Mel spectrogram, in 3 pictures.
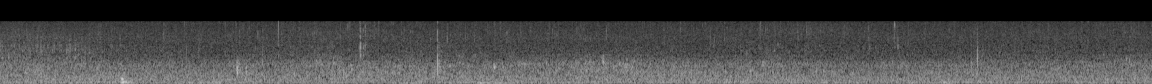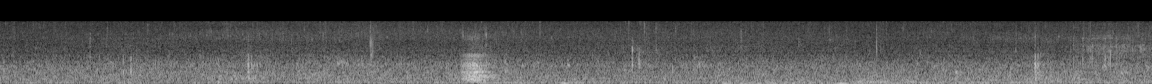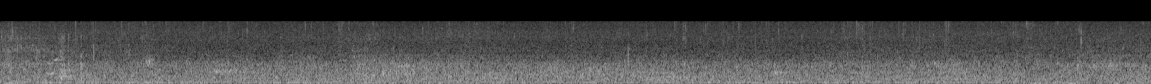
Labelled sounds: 16.1	16.4	croaking sound likely from a nearby submerged object, 1.3 to 1.6 kHz
22.3	22.6	sound from a nearby beach, 2.0 to 2.4 kHz

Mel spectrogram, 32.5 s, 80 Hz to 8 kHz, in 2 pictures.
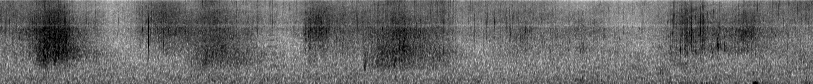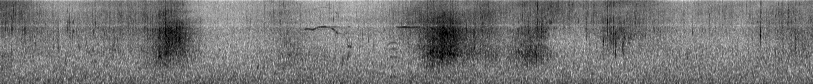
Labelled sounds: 24.1	25.0	killer whale, Bigg's (transient), Gulf of Alaska transient, 2.5 to 3.2 kHz

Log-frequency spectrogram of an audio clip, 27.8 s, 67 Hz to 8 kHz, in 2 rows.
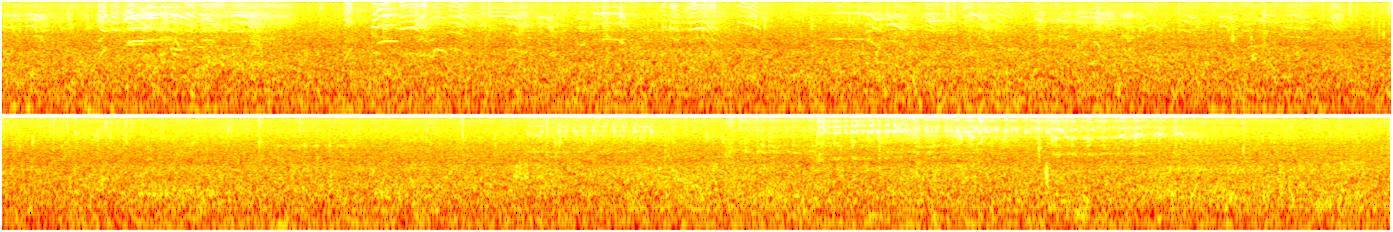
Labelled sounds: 0.0	1.9	Pacific white-sided dolphin, 1.2 to 6.6 kHz
2.2	2.5	Pacific white-sided dolphin, 4.8 to 5.2 kHz
3.7	7.6	Pacific white-sided dolphin, 1.3 to 8.0 kHz
8.3	9.6	Pacific white-sided dolphin, 1.1 to 7.2 kHz
10.4	11.1	Pacific white-sided dolphin, 3.2 to 5.1 kHz
12.5	13.1	Pacific white-sided dolphin, 2.4 to 4.5 kHz
22.0	23.3	Pacific white-sided dolphin, 3.5 to 4.8 kHz
24.4	25.7	Pacific white-sided dolphin, 1.6 to 4.2 kHz

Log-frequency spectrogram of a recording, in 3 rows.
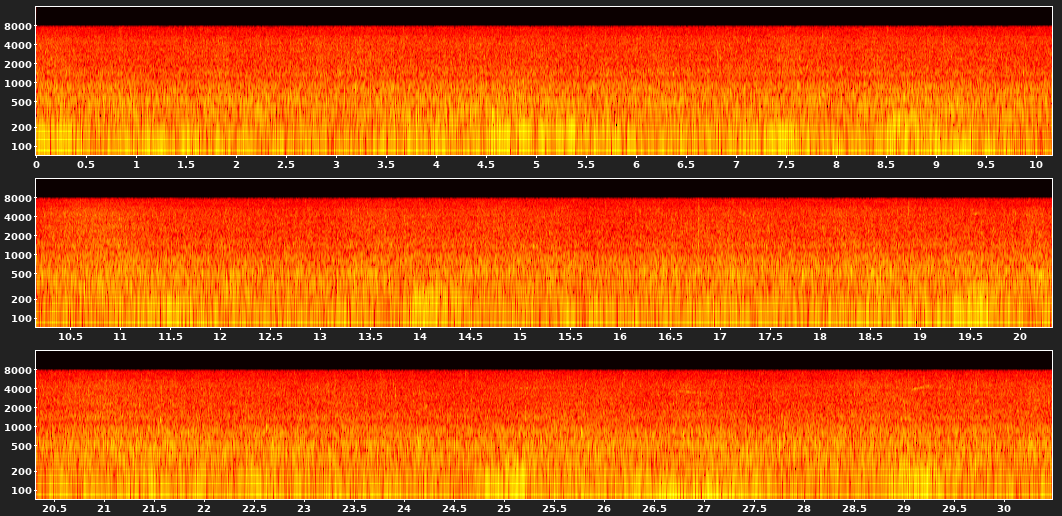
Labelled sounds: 26.7	27.0	humpback whale, 3.4 to 3.7 kHz

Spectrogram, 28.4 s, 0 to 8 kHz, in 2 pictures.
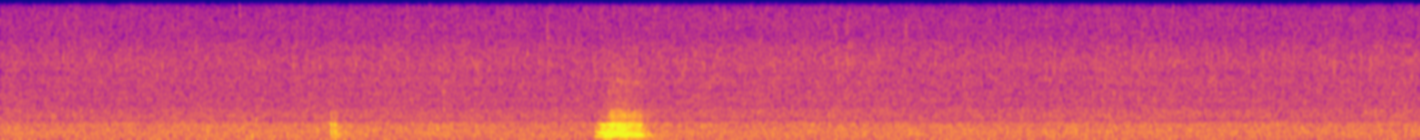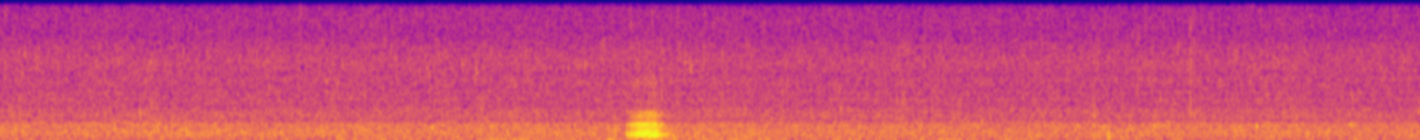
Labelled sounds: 6.0	6.3	croaking sound likely from a nearby submerged object, 0.81 to 1.0 kHz
20.5	20.7	croaking sound likely from a nearby submerged object, 0.84 to 1.0 kHz

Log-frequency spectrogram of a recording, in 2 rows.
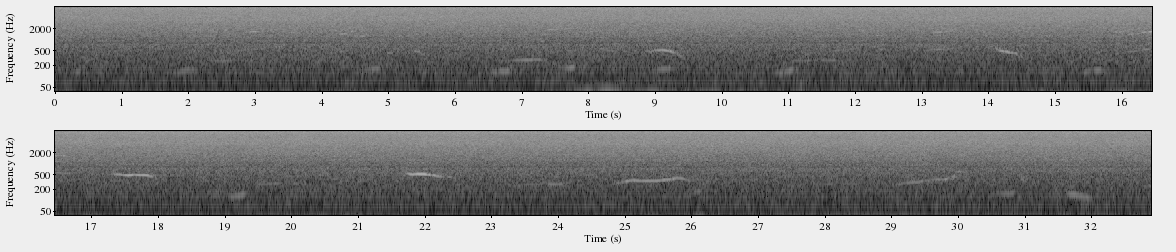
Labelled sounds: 7.4	7.7	humpback whale, 1.8 to 2.0 kHz
16.3	16.6	humpback whale, 1.6 to 1.8 kHz

